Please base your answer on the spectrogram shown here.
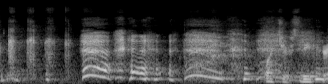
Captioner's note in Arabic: ضحك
